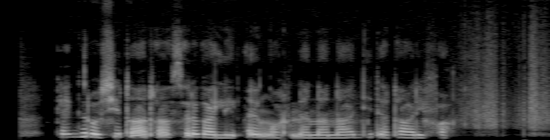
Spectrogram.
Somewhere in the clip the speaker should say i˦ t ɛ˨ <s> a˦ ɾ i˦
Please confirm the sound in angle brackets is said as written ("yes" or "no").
no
